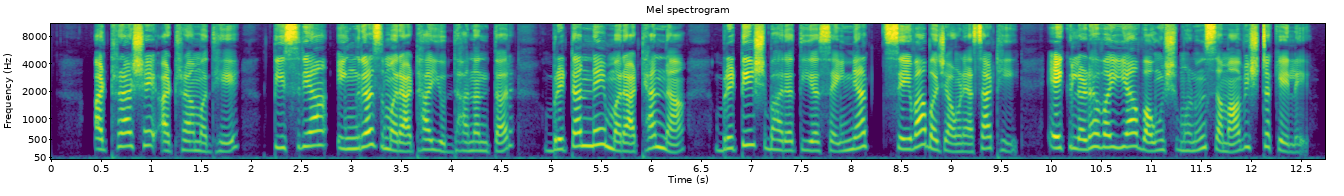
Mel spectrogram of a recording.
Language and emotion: Marathi, neutral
